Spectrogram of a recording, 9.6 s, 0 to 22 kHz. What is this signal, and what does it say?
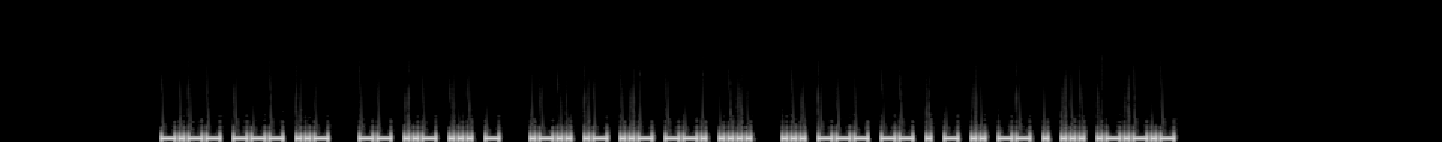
Morse code, heard as a keyed tone, about 40 wpm, 700 Hz. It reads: YOU MUST LAUGH SOMETIMES.
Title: Sentences from Top 600 Words 40wpm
